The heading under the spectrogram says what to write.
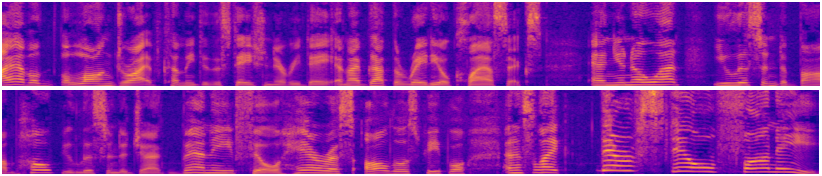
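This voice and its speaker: At a moderate pace, a woman speaks at medium pitch with very wide pitch swings. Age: 70s. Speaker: radio host. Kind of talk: interview.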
